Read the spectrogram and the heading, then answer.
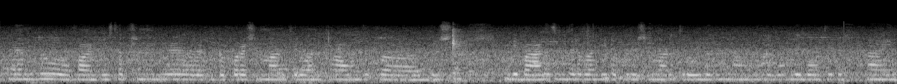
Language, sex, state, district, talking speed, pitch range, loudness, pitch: Kannada, female, Karnataka, Mysore, 45 wpm, 225-235 Hz, -17 LUFS, 230 Hz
